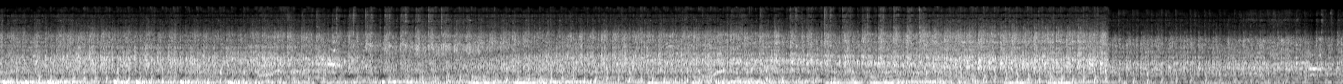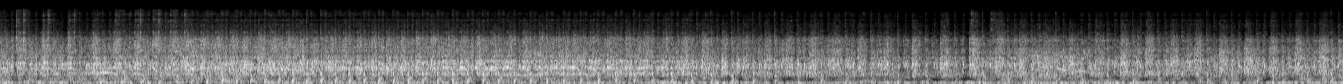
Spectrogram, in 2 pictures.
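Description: Stationary engine that drives a swinging-boat fairground ride, running steadily. For the first eleven seconds it is under louder fairground noise with a low, shifting thump. After an abrupt change it is heard on its own, quieter and even.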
